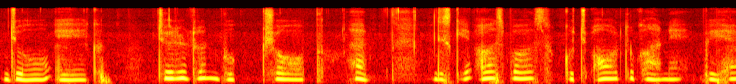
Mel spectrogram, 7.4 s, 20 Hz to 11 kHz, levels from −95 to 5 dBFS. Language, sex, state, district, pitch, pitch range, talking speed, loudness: Hindi, female, Himachal Pradesh, Shimla, 225 Hz, 215-250 Hz, 115 wpm, -18 LUFS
